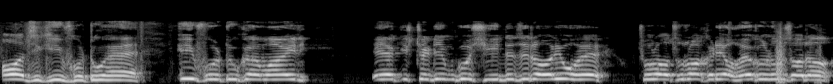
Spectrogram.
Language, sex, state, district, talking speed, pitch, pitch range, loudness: Marwari, male, Rajasthan, Nagaur, 150 wpm, 230 Hz, 215-235 Hz, -15 LUFS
